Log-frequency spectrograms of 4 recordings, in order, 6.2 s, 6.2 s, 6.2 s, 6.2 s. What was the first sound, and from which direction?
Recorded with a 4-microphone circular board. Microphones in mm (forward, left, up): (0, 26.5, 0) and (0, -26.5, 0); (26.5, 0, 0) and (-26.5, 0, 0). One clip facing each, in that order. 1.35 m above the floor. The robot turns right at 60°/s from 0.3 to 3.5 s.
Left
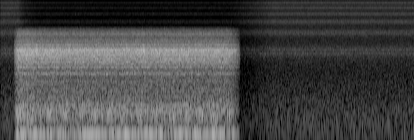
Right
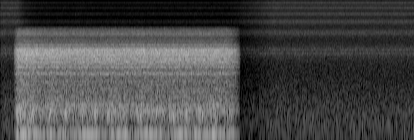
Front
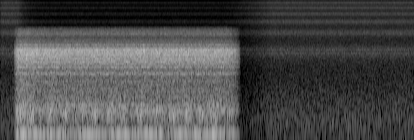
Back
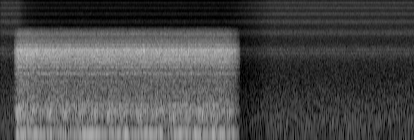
Only background noise.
